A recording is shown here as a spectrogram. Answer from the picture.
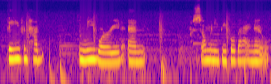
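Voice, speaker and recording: A woman's fairly high voice, fairly slow with long, frequent pauses, music playing in the background. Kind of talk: casual opinion rant to camera. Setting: home recording with fan noise in background.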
